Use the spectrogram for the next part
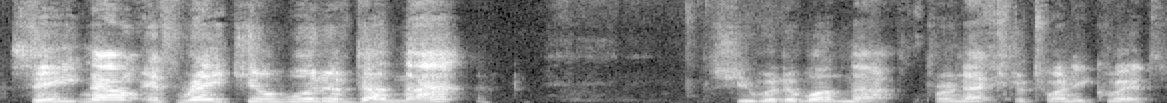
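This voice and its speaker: Chatty man with a higher voice. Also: normal speed, low-quality recording. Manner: chatty, jokey commentary. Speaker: auction co-host. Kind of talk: live-stream auction chat.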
